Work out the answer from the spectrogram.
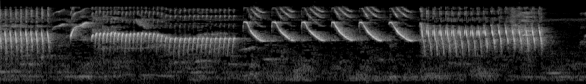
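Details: Young canary practising ngeriwik song, prompted by another canary: rapid rattling trills, a sustained buzzy note, a row of repeated downslurred whistles and a final fast trill.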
